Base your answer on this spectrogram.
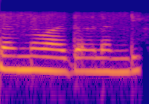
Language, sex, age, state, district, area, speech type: Telugu, female, 60+, Andhra Pradesh, N T Rama Rao, urban, conversation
